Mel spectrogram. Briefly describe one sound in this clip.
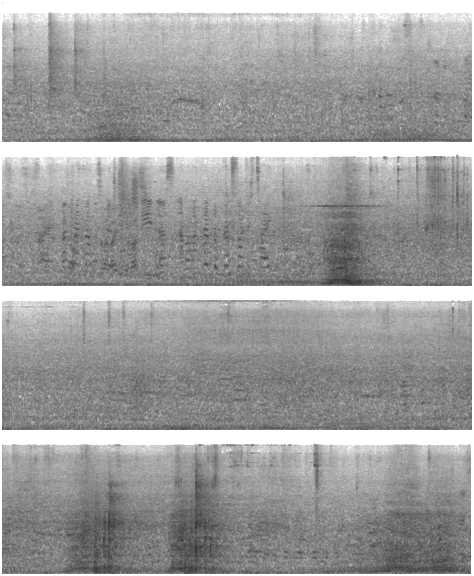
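Outdoor street hubbub with distant traffic hums steadily.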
